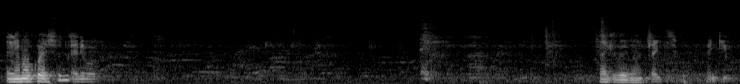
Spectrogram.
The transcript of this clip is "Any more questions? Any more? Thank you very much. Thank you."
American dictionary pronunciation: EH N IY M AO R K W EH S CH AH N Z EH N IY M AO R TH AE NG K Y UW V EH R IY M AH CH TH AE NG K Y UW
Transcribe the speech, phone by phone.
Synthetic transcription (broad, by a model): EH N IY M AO K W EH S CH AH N EH N IY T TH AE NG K Y UW V EH R IY M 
